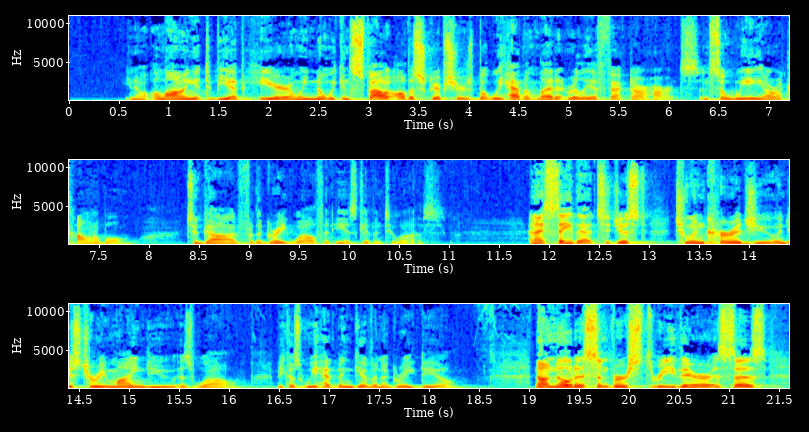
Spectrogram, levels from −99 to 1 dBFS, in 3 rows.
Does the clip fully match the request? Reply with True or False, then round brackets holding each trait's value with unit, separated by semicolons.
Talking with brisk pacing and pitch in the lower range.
True (210 wpm; 125 Hz)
